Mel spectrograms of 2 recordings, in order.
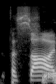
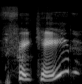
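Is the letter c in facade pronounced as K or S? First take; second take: S; K. First: The c is said as a soft s sound. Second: The c is said as a hard k sound. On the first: The speaker calls it right. "she goes" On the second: The speaker calls it wrong. "I pronounced, uh, facade wrong"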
